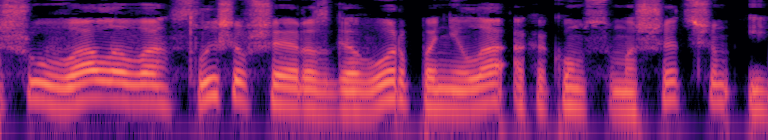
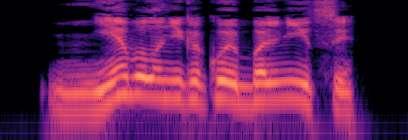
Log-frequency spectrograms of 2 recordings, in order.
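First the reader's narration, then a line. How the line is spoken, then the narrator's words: Indignant shout, middle-aged man. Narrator (Russian): Возмущенно выкрикнул всклокоченный мужчина лет 40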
